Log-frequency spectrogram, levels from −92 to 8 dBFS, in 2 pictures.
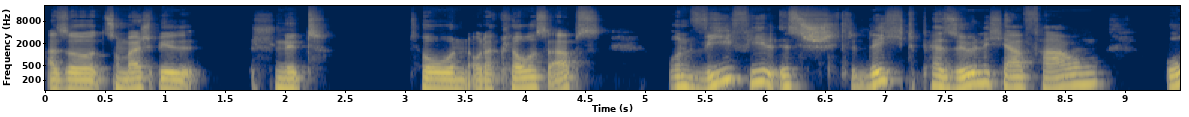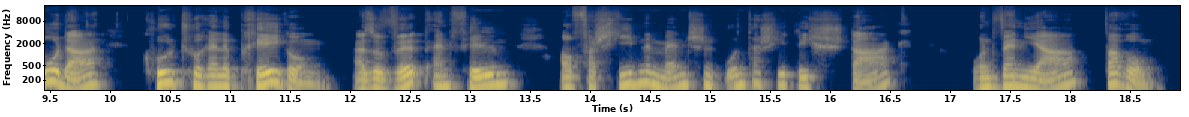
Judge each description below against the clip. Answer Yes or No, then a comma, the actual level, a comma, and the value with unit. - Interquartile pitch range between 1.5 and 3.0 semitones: No, average, 5.2 semitones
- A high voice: No, low, 130 Hz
